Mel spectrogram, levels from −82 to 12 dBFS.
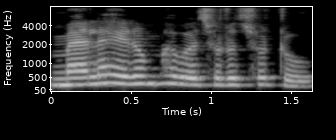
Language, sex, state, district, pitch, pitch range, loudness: Bengali, female, West Bengal, Kolkata, 240 Hz, 235-270 Hz, -15 LUFS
